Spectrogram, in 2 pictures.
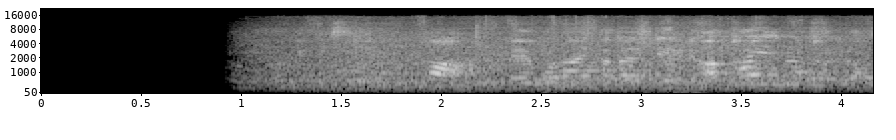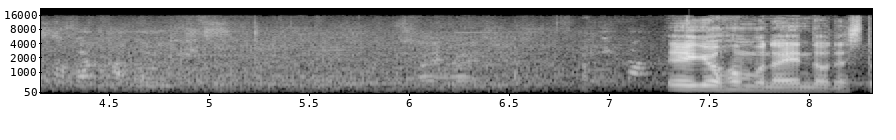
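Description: A crowd murmurs and chatters in a busy hall.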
